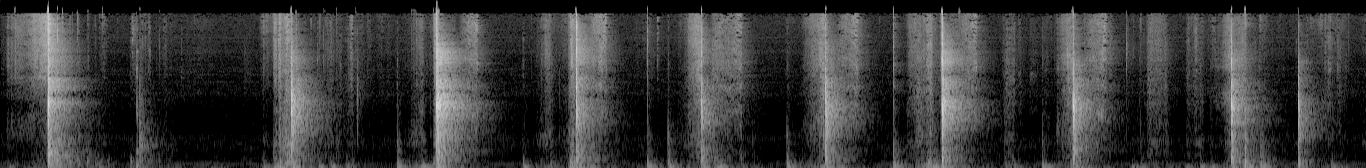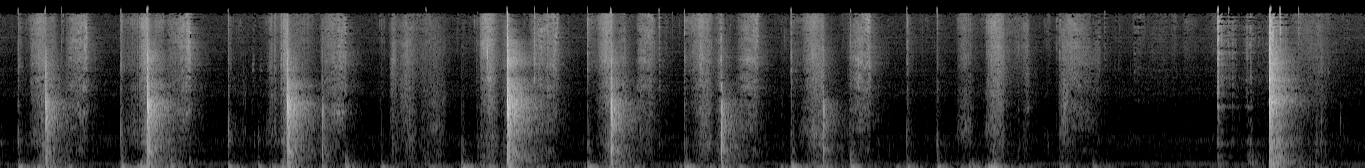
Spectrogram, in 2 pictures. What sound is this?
corte sobre tabla
cortando sobre tabla
corte, cut, cutting, coup, chopping, chop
